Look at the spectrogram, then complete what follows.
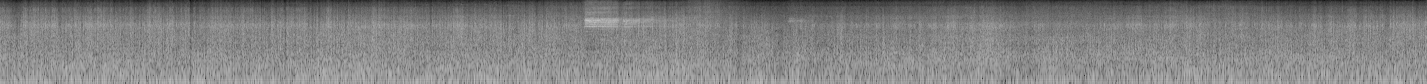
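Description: Wind buffeting the microphone of a moving motorcycle, over a steady rush of engine and road noise. A short high tone sounds about twelve seconds in.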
